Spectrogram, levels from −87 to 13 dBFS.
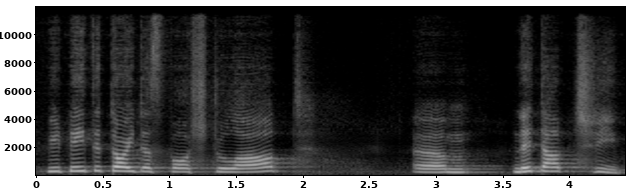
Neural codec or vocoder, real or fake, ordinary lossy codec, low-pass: codec, 24 kHz, 0.5 kbps, DualCodec; fake; none; none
